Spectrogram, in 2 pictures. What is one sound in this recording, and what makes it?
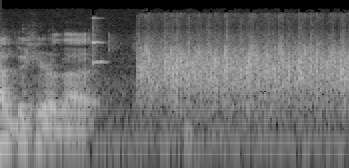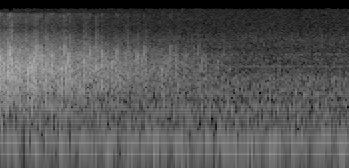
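An audience applauds loudly, then the clapping fades away.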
